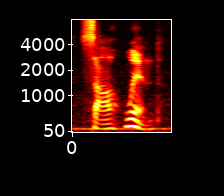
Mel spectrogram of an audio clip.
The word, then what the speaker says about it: Samhain: cow or a like sin. Cowin sawin. It's not Sam Hayne or anything like that because the mh in sin in Irish Gaelic makes more of a w sound.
